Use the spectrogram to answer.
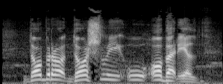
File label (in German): bosnisch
